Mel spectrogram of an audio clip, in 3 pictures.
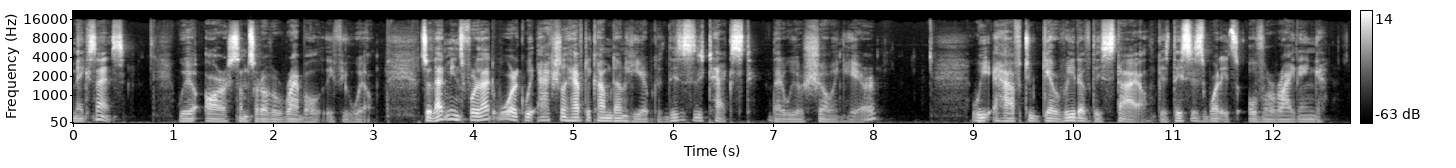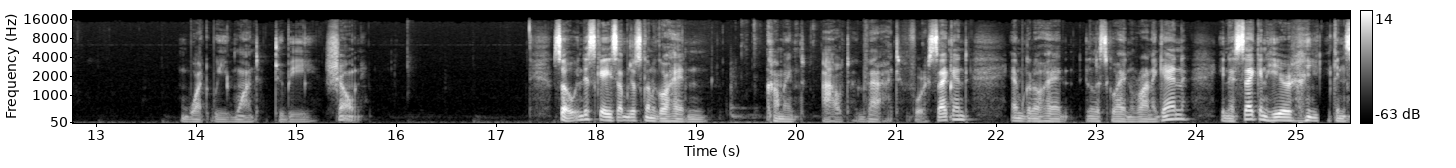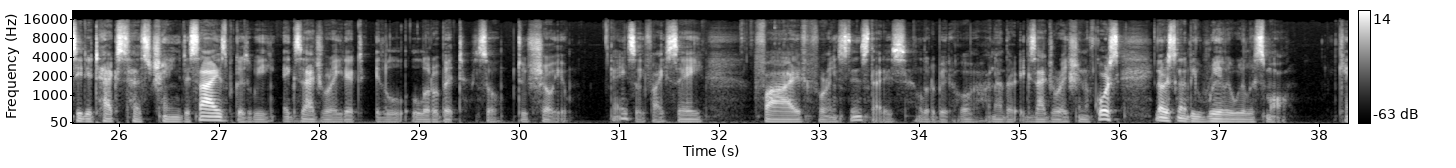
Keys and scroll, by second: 20.4 super+s, 22.6 ctrl+r, 32.7 super+s, 34.3 ctrl+r.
